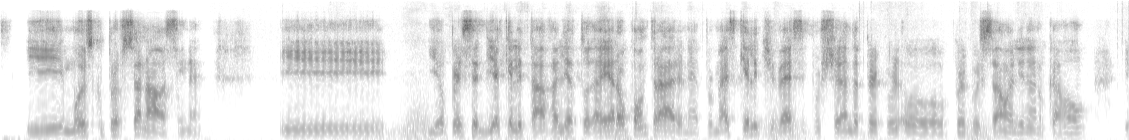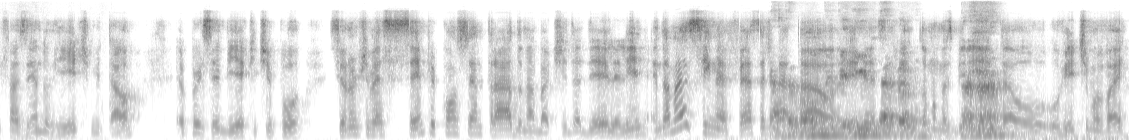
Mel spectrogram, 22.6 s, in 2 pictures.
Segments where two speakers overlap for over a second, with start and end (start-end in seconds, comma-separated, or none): 19.0-20.5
